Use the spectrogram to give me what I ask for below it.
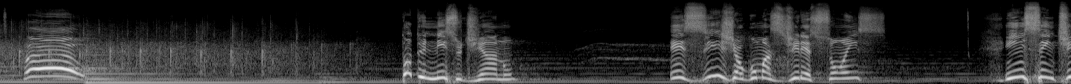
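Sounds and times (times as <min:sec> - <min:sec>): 
audience applauding: 0:00.0 - 0:04.0
speech: 0:00.2 - 0:01.0, 0:04.1 - 0:05.3, 0:06.7 - 0:08.9, 0:10.0 - 0:10.7.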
